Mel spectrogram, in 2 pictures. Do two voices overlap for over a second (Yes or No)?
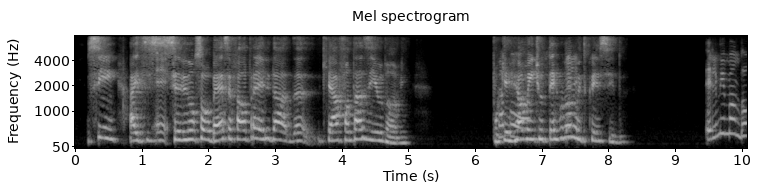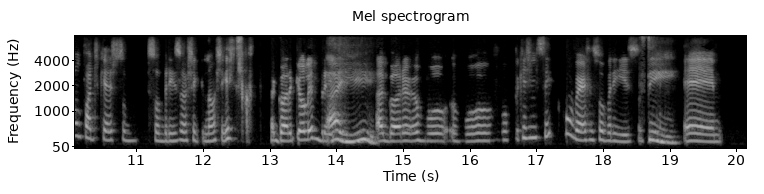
No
